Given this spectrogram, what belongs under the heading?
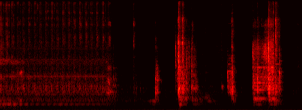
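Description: A sewing machine stitches a quarter-inch seam on a Crown of Thorns quilt block, running in a steady whirring burst at first, then in short stop-start spurts of stitching, close and clear.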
